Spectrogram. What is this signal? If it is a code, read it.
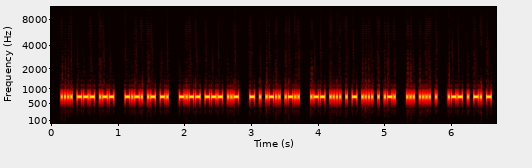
Morse code, heard as a keyed tone, about 50 wpm, 700 Hz. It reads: HOW CAN YOU TELL WHETHER SHE WENT
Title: Sentences from Top 1000 Words - Review Part 3 - 50wpm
